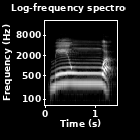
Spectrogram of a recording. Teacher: میم کو ہم واو سے ملائیں گے، یہ جو نون ہے یہ نہیں پڑھا جائے گا. ٹھیک ہے، میو، یہاں ادغام اور مع الغنہ ہوگا.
